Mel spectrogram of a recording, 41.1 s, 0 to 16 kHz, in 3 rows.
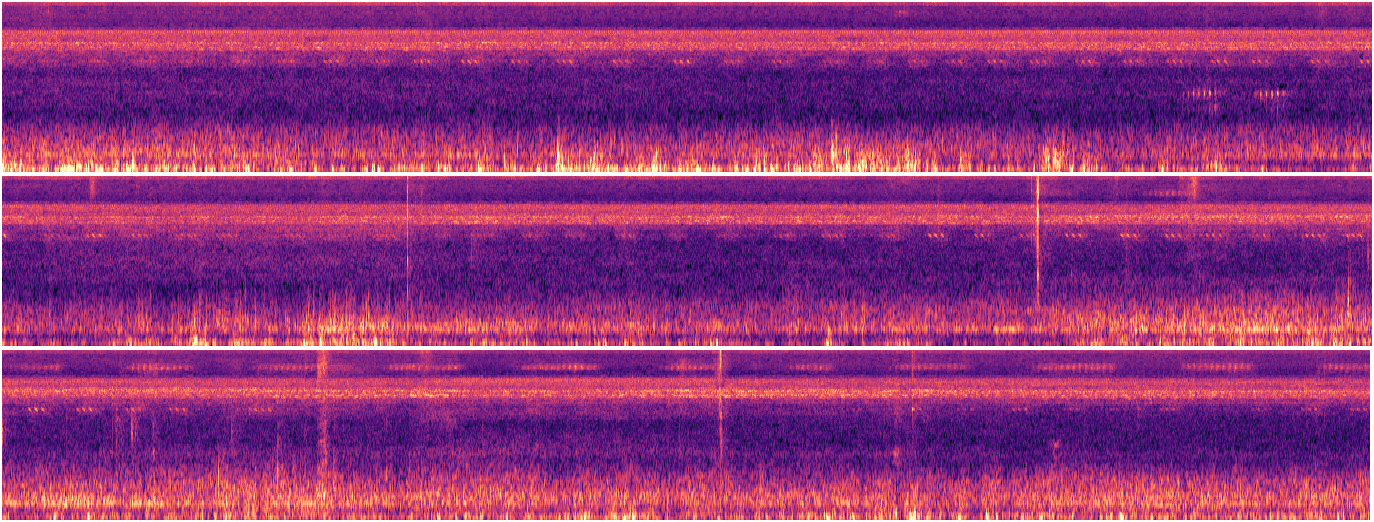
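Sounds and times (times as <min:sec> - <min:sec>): insects chirping: 0:00.0 - 0:41.0
wind gusts on microphone: 0:00.0 - 0:41.0
low rumble: 0:24.5 - 0:41.0.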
